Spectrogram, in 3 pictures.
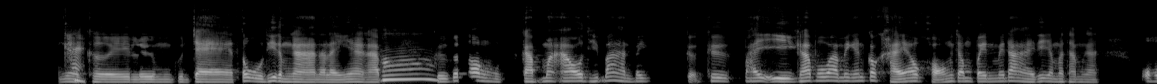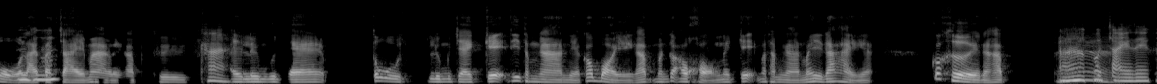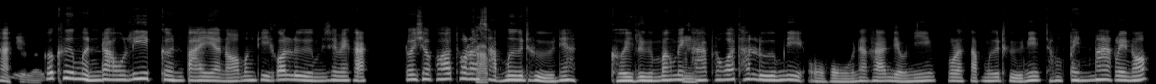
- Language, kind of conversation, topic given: Thai, podcast, ก่อนออกจากบ้านคุณมีพิธีเล็กๆ อะไรที่ทำเป็นประจำบ้างไหม?
- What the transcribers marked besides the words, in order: tapping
